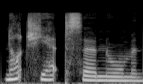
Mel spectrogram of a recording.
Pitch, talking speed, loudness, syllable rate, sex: 195 Hz, 170 wpm, -17 LUFS, 3.6 syllables/s, female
